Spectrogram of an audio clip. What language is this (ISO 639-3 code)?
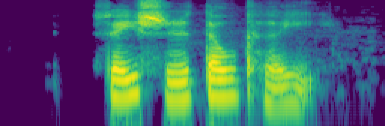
zho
